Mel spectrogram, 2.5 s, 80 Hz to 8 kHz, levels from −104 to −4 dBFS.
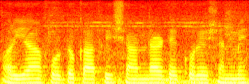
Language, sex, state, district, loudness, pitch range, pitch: Hindi, male, Chhattisgarh, Raipur, -15 LUFS, 135-140 Hz, 135 Hz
